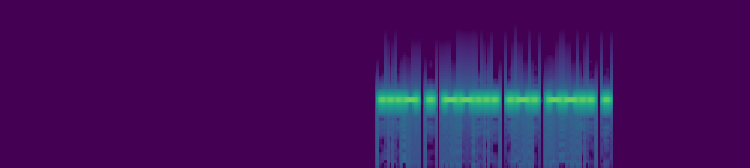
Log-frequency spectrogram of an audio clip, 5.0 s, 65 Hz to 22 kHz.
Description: Morse code, heard as a keyed tone, about 41 wpm, 700 Hz. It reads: VE7RZE
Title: DXCC-100 Call Signs - 6 Characters - Repeated 3x - 45wpm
